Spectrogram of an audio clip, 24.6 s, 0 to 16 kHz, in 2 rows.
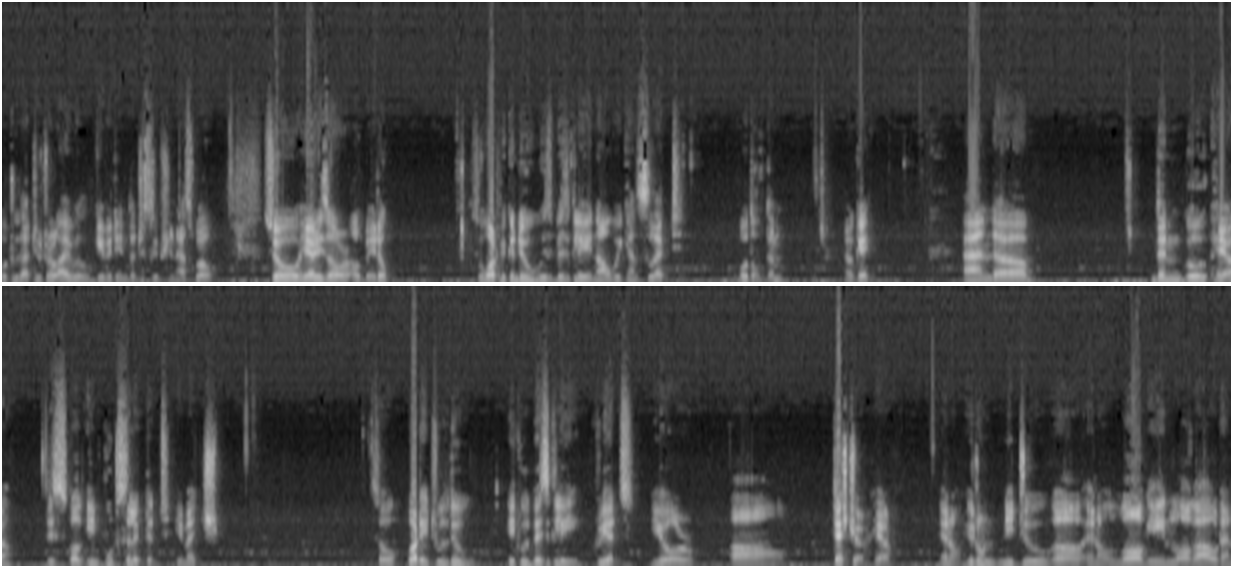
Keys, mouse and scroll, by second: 2.0-2.5 scroll up 1, 2.5 click, 3.6 click, 3.8 middle click, 5.6 click, 6.8 shift+middle click, 8.9 click, 9.0 middle click, 9.8-10.2 scroll down 1, 10.6 scroll down 1, 11.9 scroll up 1, 15.9 middle click, 23.5 middle click, 23.5 click.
